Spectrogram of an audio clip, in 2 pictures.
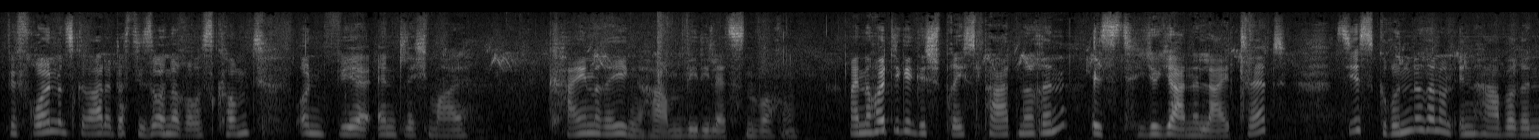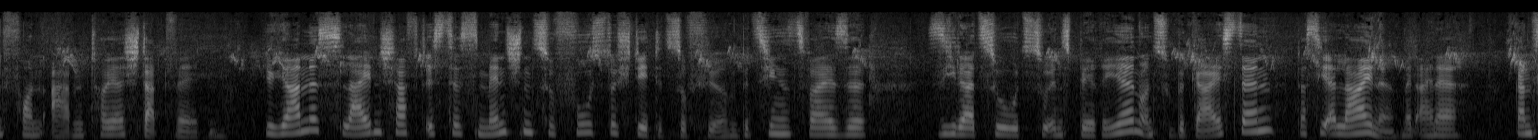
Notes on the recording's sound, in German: Wir nehmen nach einigen im Sitzen aufgenommenen Episoden heute wieder beim GEHEN auf. Wir GEHEN durch die nördliche Altstadt von Rostock.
